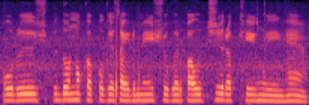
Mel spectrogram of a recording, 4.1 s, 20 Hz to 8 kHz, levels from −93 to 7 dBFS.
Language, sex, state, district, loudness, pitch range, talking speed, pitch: Hindi, female, Haryana, Jhajjar, -17 LUFS, 165-175 Hz, 175 wpm, 170 Hz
